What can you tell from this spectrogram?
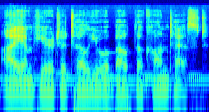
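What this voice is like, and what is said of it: Robotic monotone voice. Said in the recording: “talking like a robot”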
